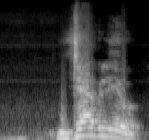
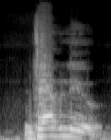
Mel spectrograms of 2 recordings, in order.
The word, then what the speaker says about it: W: डब्ल्यू, डब्ल्यू, डब्ल्यू। इसको बोलते लोग डब्लू कह देता है, डब्लू, डब्लू नहीं, डब्ल्यू।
